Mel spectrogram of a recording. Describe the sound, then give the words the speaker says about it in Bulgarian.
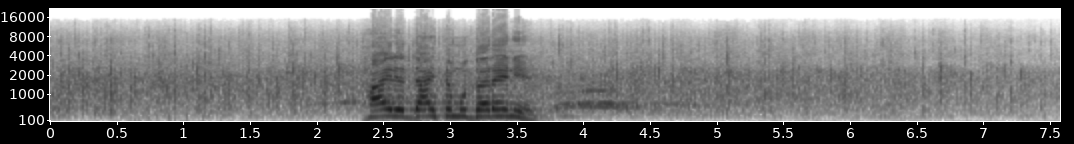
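An audience at a church sermon applauds loudly for God, steadily throughout, a dense wash of clapping, while one voice briefly calls out over it partway through. “О, ако ще ръкопляскате, може да ръкопляскате силно за Бога.”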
